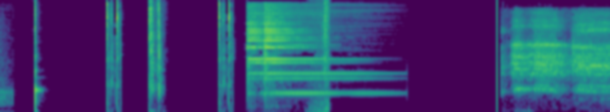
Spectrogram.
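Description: Four short clicks, then a bell-like ding that rings out and fades over about a second and a half, the sound effects of a subscribe-button intro animation. About a second before the end a rooster starts crowing.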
